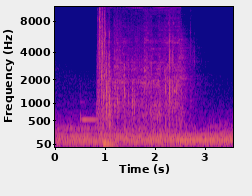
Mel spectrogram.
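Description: A heavy globe rumbles as it turns.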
